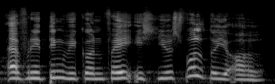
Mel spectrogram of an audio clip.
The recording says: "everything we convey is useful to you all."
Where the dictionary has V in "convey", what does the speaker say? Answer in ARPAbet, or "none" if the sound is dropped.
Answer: F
